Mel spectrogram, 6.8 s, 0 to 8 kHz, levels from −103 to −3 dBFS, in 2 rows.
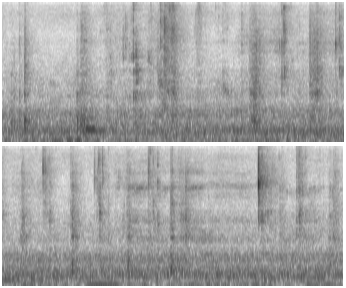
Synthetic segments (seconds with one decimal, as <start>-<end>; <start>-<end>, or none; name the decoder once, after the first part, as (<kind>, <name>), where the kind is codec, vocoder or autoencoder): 0.5-1.8 (vocoder, Vocos)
